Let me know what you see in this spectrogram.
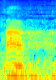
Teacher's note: Huruf qaf yang jatuh di tengah-tengah kata. Jadi membacanya dipantulkan gitu. Tak nah, secara ringan. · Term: qalqalah sugro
